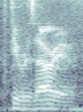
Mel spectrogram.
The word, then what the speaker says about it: De Rozario: How do you pronounce it? Di Rozario.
